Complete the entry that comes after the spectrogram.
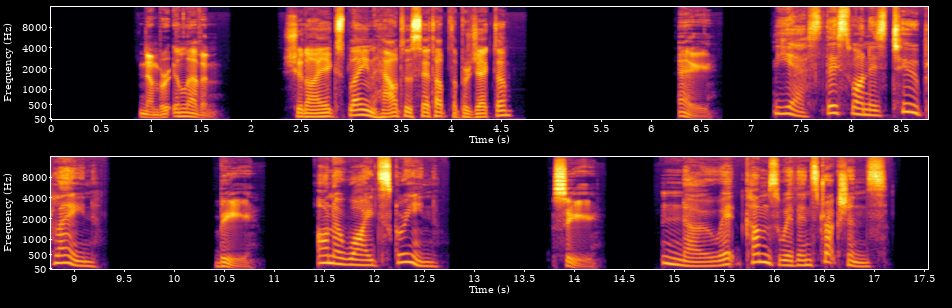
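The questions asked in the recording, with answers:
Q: Should I explain how to set up the projector?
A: C: No, it comes with instructions.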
